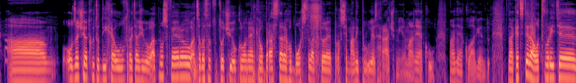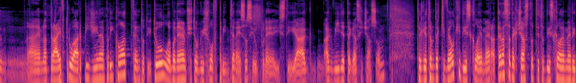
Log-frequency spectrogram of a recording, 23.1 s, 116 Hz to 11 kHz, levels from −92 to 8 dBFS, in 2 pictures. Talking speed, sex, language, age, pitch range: 185 wpm, male, Slovak, 20-39, 125-150 Hz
